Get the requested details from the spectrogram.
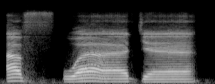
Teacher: Fa kurang dinampakkan desisnya ya.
